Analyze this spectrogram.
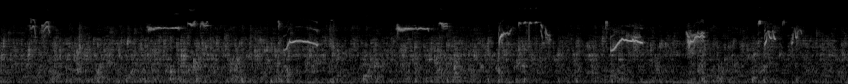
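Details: Orange-headed thrush in full, lively song, recorded for training caged birds: a rapid string of high, clear whistles, slurred rising and falling phrases and sharp chips, with brief pauses between bursts.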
